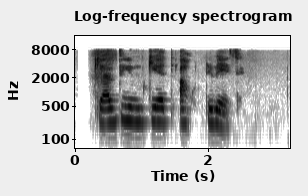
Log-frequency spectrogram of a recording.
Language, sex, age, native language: Icelandic, male, 7, Icelandic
